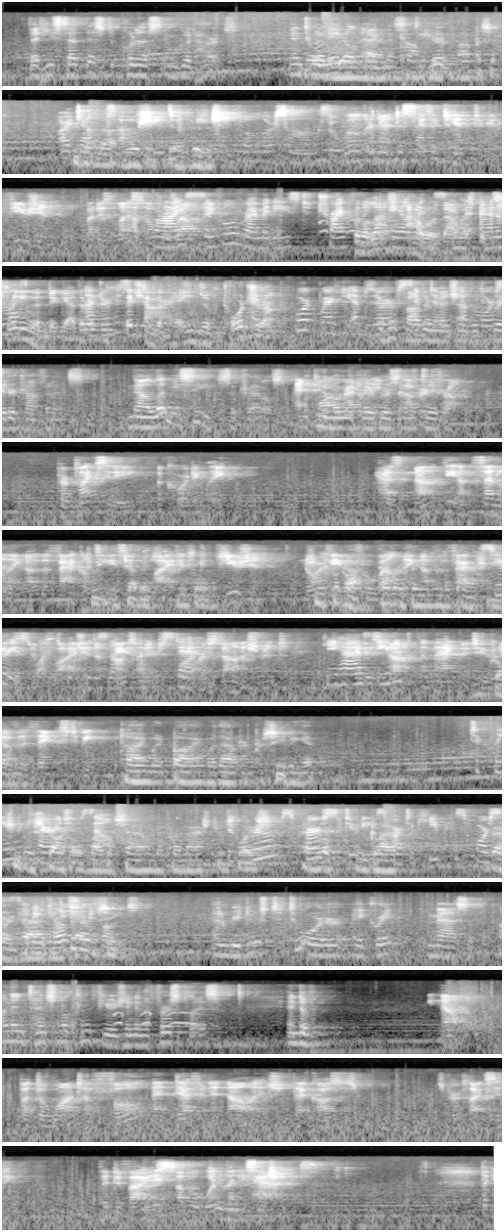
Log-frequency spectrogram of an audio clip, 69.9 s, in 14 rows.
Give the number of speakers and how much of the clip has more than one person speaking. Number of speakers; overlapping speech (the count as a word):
six, about 40%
